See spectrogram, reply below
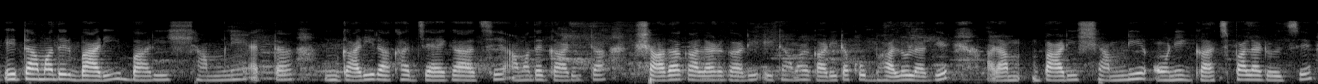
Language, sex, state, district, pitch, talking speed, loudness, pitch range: Bengali, female, West Bengal, North 24 Parganas, 210 Hz, 130 wpm, -20 LUFS, 200-225 Hz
